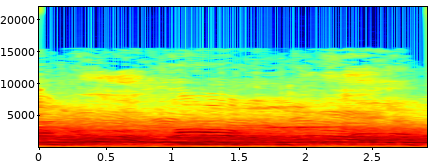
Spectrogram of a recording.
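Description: Basketball arena crowd at a Bowling Green game against Western Michigan, a loud sustained roar of voices and murmuring that swells slightly midway, steady dense crowd noise with no distinct claps standing out.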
